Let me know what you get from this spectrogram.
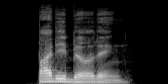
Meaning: bodybuilding
- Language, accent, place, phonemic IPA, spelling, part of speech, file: German, Germany, Berlin, /ˈbɔdiˌbɪldɪŋ/, Bodybuilding, noun, De-Bodybuilding.ogg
